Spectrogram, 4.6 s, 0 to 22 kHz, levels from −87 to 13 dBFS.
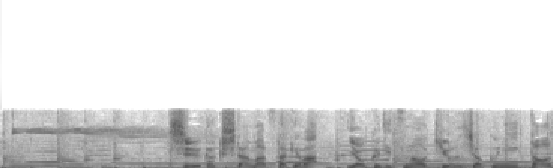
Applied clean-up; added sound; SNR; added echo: none; none; none; none.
